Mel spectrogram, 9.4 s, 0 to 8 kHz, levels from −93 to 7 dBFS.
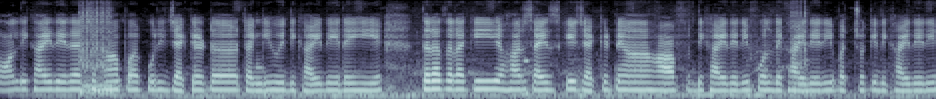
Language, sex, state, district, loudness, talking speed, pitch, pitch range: Hindi, female, Uttar Pradesh, Varanasi, -16 LUFS, 225 wpm, 185 Hz, 180-195 Hz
